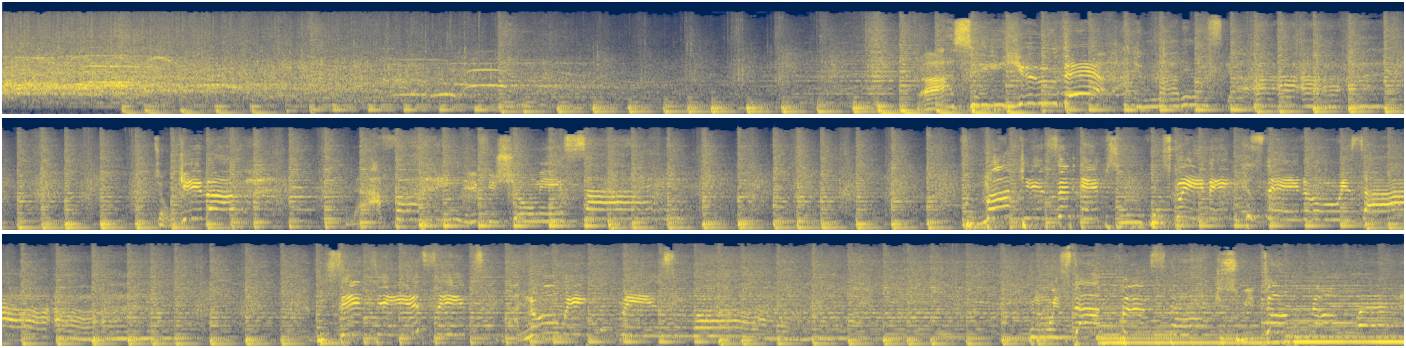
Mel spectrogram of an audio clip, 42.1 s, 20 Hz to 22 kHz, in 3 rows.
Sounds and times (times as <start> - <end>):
Dance music: 0.0 - 42.0
Exciting music: 1.0 - 42.0.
